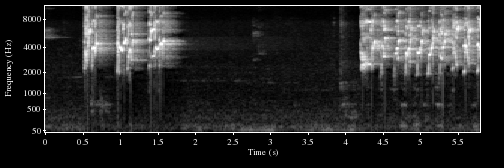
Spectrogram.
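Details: Lovebirds calling back and forth noisily. Three quick harsh squawks in a row, a short silence, then a continuous jumble of rapid scratchy chatter to the end.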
